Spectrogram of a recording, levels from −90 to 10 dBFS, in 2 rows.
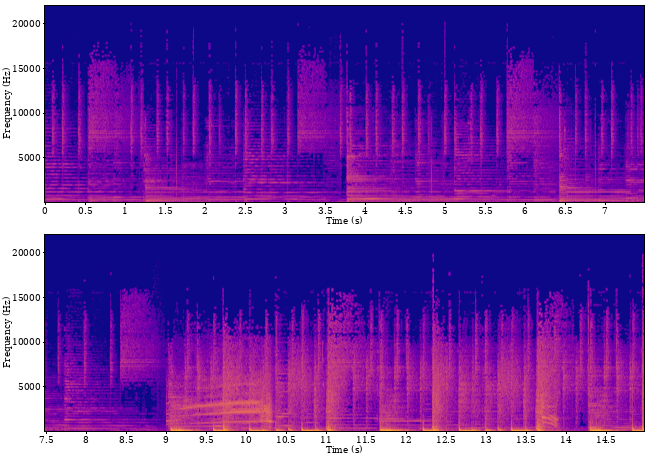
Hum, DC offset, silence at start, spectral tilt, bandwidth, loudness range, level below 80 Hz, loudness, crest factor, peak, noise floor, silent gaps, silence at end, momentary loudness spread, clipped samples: none; under 0.1%; 0 s; -4.5 dB/octave; 15.5 kHz; 19 LU; -24 dBFS; -20 LUFS; 20 dB; -2 dBFS; -45 dBFS; none; 0 s; 23 LU; under 0.1%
